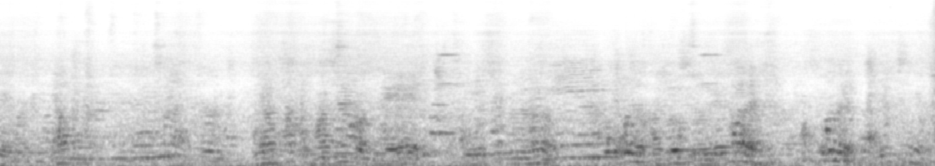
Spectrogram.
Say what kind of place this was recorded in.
crowded indoor space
